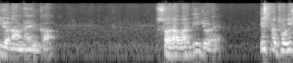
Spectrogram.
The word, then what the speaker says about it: سہروردی: بڑی توجہ دینی ہے۔ ہم لوگ اکثر بول دیتے ہیں سہروردی، سہروردی، یہ اکثر ہم بولتے رہتے ہیں۔ میں غلط نہیں کہتا، لیکن ذہن میں یہ تو ہونا چاہیے نا کہ اصل پروننسیشن، اصل تلفظ کیا ہے۔ اصل میں یہ سہراوردی یا تو نسبتی ہے، تو لفظ جو ہے وہ سہراورد ہے، سہراورد، سین کے اوپر پیش، پہلی ہا، یہ ہا ساکن، را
